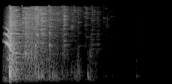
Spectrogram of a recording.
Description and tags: Game bullet for game, rpg gamea sound.
bullet, game, shooting, sound, sounds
